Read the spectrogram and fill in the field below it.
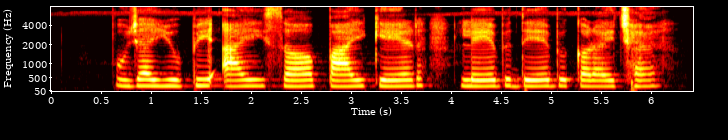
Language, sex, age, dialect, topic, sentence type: Maithili, female, 18-24, Bajjika, banking, statement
